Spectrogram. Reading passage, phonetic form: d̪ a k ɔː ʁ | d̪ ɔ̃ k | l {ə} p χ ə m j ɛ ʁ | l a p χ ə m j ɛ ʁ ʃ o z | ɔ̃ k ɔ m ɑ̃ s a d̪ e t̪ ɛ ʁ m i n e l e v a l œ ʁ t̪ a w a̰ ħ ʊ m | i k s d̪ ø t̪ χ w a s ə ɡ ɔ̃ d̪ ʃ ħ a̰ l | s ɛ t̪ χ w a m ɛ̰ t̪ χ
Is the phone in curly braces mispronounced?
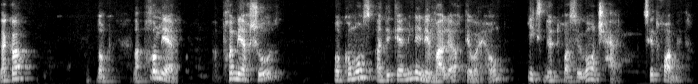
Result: yes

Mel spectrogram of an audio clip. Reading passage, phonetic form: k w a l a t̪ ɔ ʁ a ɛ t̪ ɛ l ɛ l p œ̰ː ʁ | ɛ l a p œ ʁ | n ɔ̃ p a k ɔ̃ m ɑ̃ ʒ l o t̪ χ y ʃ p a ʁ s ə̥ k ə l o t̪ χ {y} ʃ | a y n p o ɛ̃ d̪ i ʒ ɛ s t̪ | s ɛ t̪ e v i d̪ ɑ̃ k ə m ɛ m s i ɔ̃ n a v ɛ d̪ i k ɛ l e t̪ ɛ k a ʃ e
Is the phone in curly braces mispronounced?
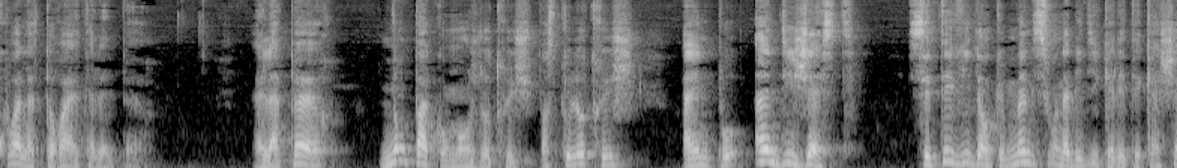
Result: no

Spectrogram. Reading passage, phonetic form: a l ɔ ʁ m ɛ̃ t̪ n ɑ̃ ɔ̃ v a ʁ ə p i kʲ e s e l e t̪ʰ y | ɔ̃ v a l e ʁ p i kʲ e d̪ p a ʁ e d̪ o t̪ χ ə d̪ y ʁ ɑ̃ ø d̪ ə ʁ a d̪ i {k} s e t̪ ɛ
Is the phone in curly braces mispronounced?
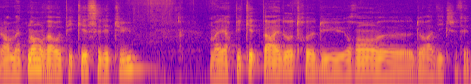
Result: no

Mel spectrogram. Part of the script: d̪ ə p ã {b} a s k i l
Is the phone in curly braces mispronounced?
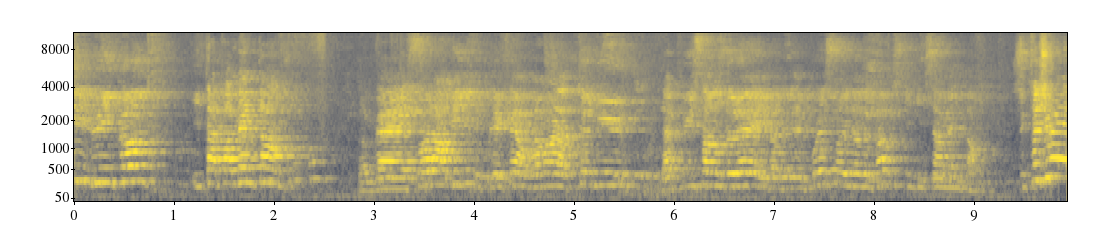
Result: yes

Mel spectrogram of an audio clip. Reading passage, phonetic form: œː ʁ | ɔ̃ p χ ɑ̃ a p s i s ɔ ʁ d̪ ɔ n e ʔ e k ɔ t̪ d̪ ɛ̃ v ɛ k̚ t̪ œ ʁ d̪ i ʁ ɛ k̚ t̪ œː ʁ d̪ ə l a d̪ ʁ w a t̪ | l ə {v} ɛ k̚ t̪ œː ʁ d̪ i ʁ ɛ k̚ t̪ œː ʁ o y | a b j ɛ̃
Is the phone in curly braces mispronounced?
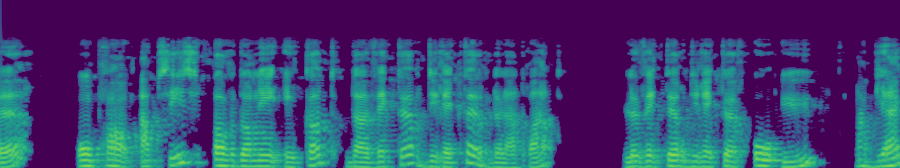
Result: no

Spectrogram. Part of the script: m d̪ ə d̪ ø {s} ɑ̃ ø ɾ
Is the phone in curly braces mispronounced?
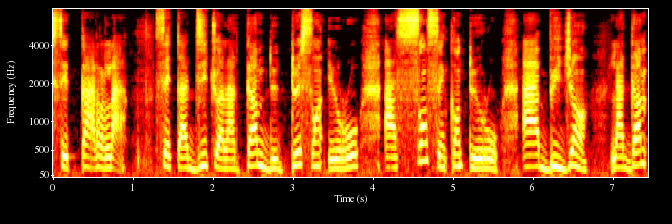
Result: no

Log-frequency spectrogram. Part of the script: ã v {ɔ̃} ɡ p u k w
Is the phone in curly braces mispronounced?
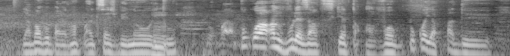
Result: yes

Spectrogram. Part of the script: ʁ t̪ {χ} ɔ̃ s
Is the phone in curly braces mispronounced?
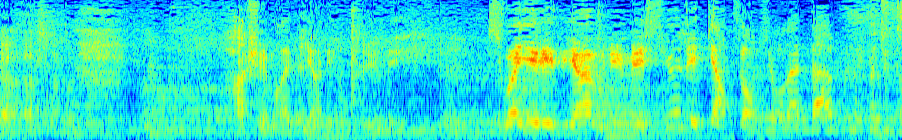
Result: yes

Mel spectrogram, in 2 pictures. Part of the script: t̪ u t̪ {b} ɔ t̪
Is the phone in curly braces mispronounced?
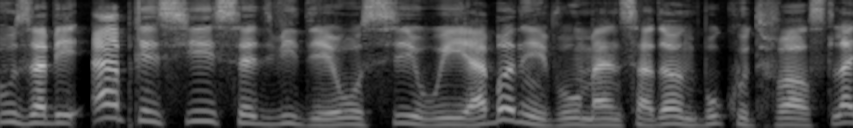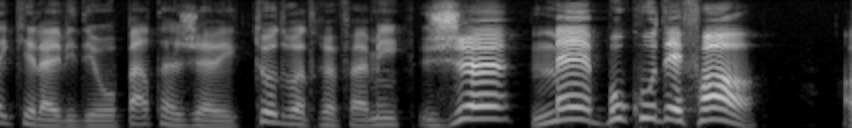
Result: yes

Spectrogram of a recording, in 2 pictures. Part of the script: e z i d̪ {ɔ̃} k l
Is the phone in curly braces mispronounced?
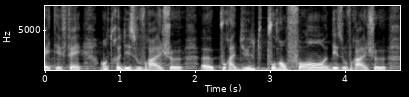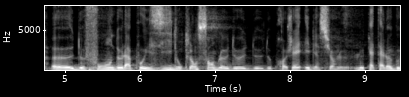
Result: no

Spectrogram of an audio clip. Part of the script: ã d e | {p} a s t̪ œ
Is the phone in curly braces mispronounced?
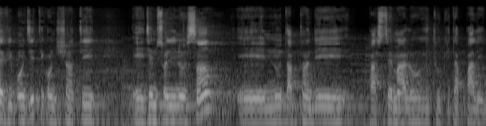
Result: no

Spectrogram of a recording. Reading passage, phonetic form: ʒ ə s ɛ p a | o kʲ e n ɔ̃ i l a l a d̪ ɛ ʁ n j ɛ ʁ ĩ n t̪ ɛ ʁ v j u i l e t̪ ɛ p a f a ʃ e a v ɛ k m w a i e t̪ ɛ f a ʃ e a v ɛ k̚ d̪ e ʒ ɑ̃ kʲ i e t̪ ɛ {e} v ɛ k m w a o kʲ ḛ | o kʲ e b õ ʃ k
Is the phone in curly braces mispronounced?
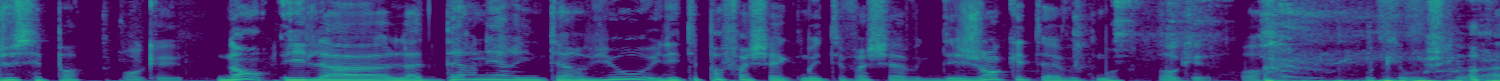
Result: yes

